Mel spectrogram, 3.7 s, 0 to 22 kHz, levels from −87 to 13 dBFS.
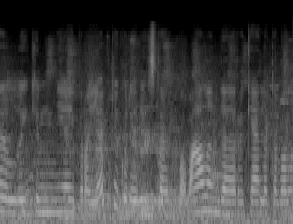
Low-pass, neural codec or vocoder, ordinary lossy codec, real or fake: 14.4 kHz; none; AAC, 48 kbps; real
